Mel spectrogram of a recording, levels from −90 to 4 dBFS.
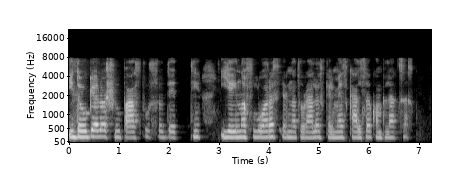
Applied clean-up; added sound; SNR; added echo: none; none; none; none.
